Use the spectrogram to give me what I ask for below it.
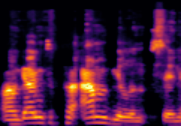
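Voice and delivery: ordinary delivery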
